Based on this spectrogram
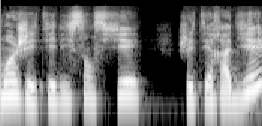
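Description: Against a quiet background, a woman speaks at a fairly slow pace with a dark, mellow tone and ordinary pitch variation. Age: 60s. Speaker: former diplomat and whistleblower; interview guest. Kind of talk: interview testimony; interview answer. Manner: halting, frequent repetitions. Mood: aggrieved, earnest. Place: studio. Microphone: studio mic.

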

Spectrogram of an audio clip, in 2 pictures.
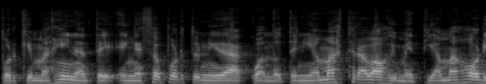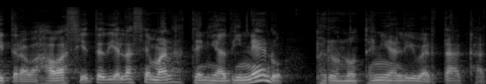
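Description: A man's very fast speech with fairly even intonation. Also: hardly any pauses, quiet background. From Venezuela, Barinas; Venezuela. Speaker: energy consultant and entrepreneur; podcast guest. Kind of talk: interview. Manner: halting, many repetitions. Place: studio. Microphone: studio mic.

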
